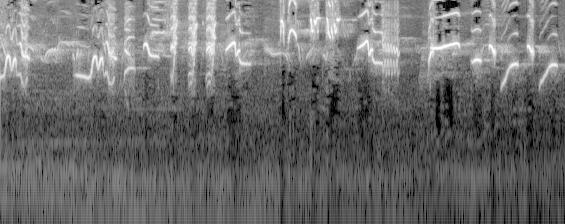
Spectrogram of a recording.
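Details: A captive Oriental magpie-robin on soft food sings to call wild birds: a rich, varied run of clear whistles, sweeping slurs and quick chattering notes in short bursts, high-pitched and without pause.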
